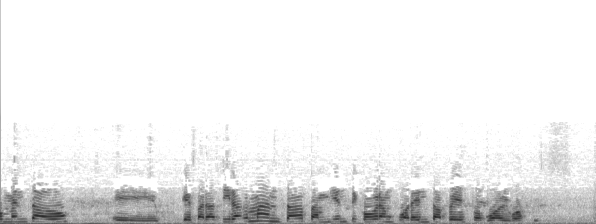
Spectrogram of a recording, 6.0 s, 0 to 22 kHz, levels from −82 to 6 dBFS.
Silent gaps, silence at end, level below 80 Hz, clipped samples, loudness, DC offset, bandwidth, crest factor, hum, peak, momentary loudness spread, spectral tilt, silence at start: none; 0 s; -34 dBFS; under 0.1%; -17 LUFS; under 0.1%; 7.6 kHz; 16 dB; none; -2 dBFS; 9 LU; -6 dB/octave; 0 s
